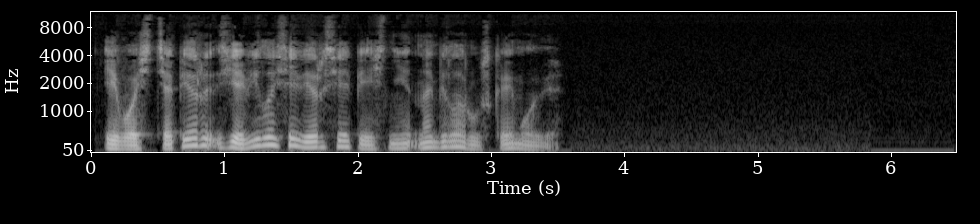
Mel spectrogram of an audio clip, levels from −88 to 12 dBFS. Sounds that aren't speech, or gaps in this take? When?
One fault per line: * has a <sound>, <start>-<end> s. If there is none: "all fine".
all fine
